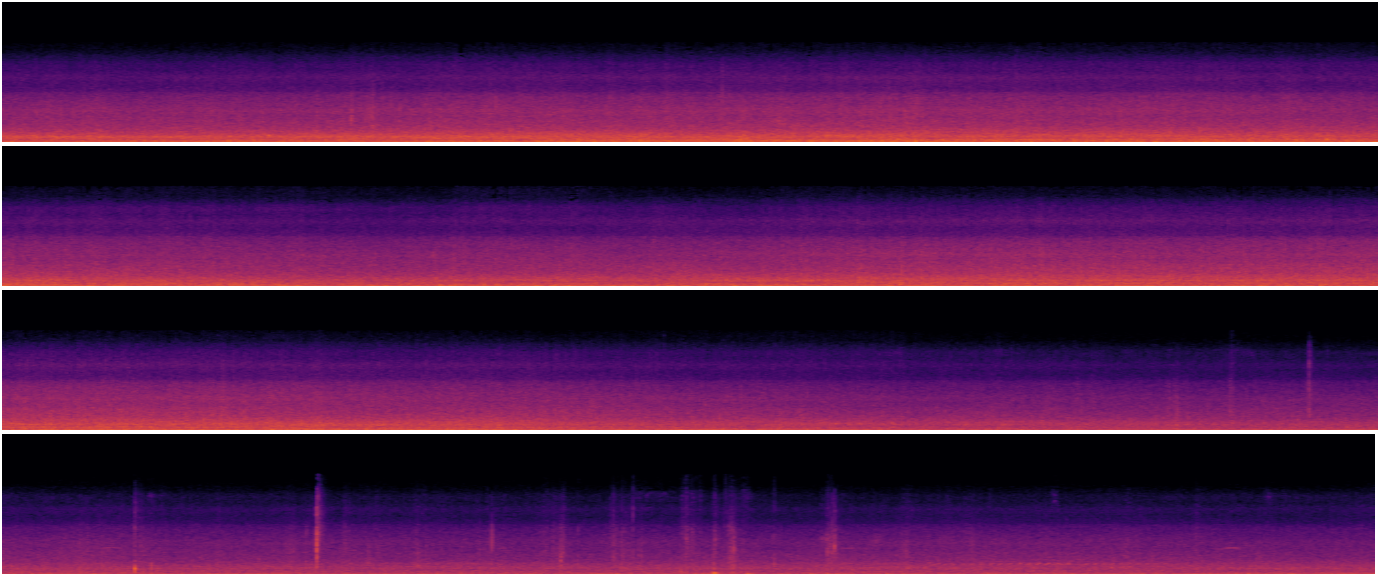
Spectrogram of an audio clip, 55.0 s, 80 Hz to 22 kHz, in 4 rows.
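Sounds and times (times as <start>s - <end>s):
rushing river and waterfall: 0.0s - 55.0s.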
